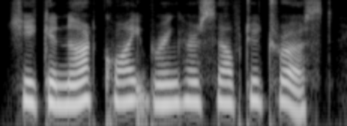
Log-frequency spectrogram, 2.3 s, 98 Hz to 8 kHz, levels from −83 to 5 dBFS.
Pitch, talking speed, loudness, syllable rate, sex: 220 Hz, 205 wpm, -18 LUFS, 5.1 syllables/s, female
